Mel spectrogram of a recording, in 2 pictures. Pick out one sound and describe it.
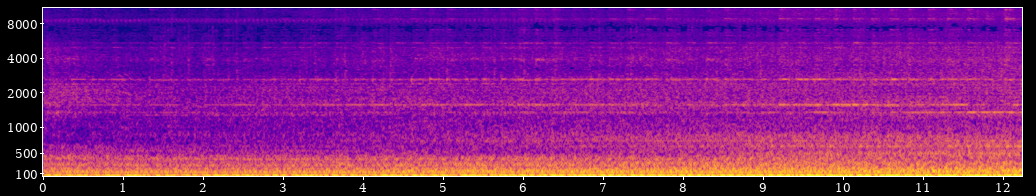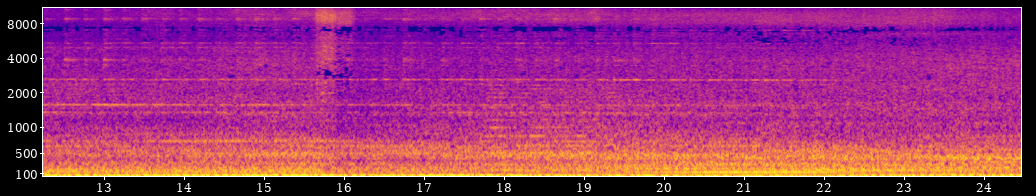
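Diesel locomotive engines rumble loudly as a train approaches and passes close by.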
